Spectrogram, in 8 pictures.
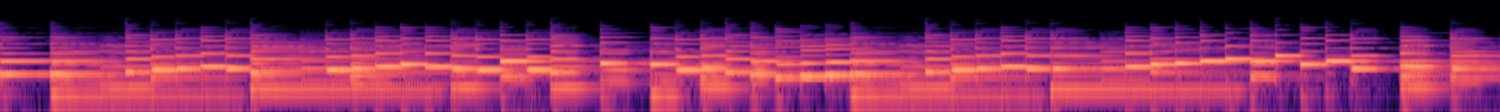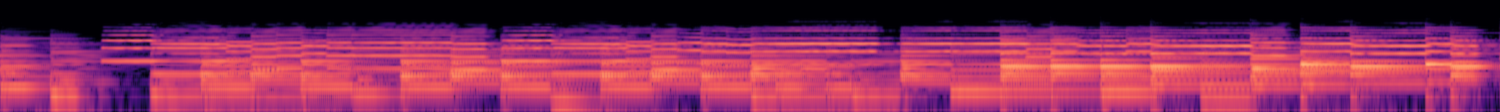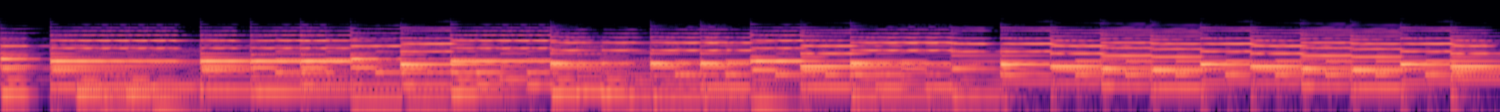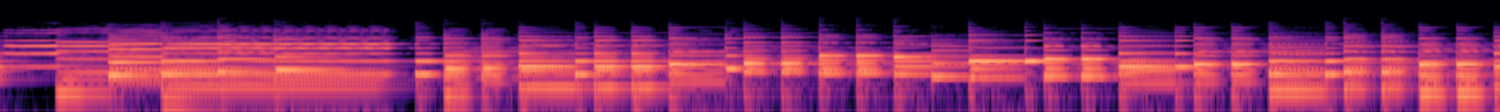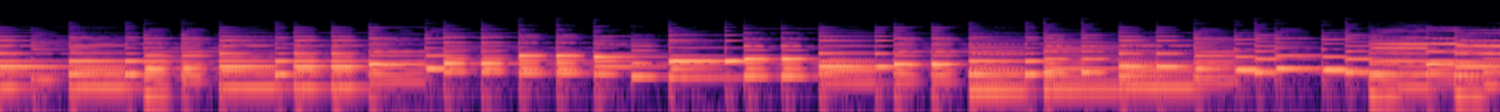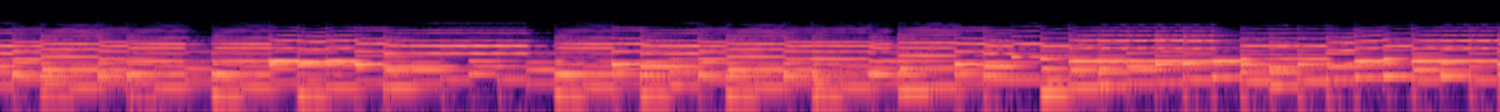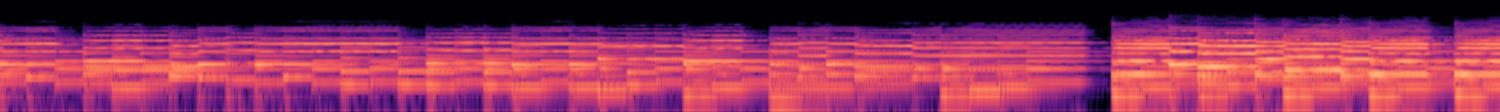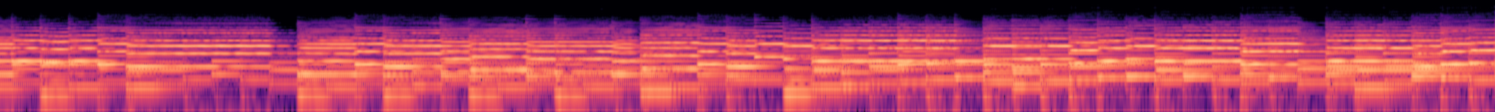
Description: Oboe, piano + extra wind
